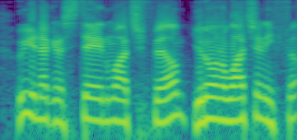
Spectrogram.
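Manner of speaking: fast, mock needling, goading delivery. Retelling what players who wanted to go home late were told: retelling a teasing taunt. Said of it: "I got to be something like".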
